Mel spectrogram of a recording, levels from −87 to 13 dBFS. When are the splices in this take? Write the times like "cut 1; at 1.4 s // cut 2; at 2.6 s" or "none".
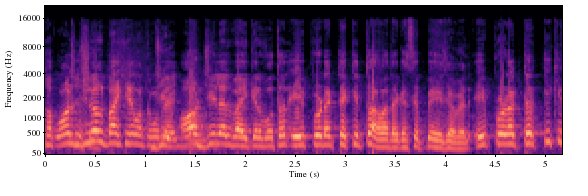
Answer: none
